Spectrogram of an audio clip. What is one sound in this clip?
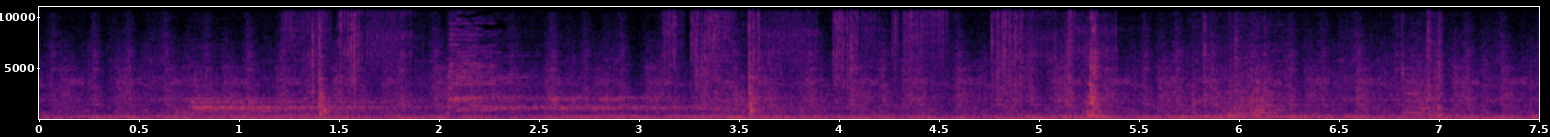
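A generator engine rattles and clanks steadily.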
